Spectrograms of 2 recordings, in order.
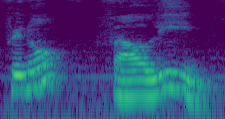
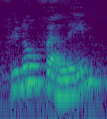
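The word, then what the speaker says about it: phenolphthalein: Fino, L silent हो गया, TH silent हो गए दोनों, L भी साइलेंट, TH भी साइलेंट, बचे क्या? फिनो, PH फॉर एलीन, फिनोफैलीन। तो क्या हो गया? फिनोफैलीन। फिनोफैलीन इज the pronunciation in British English.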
